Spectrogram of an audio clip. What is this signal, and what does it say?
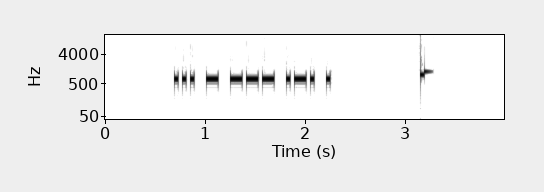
Morse code, heard as a keyed tone, about 30 wpm, 700 Hz. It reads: STORE
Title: Sentences from Top 1000 Words - Review Part 5 - New Word Drill - 30wpm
